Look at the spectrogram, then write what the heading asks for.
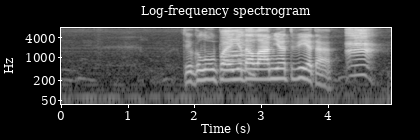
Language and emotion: Russian, angry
